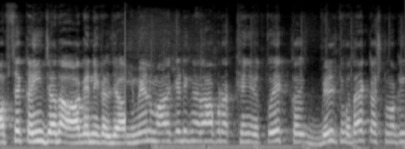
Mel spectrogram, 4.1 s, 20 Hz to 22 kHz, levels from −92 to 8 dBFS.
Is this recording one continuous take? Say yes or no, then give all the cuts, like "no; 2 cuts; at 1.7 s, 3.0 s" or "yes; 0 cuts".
no; 1 cut; at 1.3 s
